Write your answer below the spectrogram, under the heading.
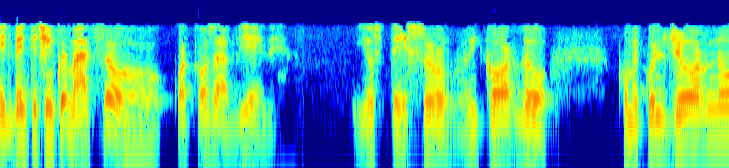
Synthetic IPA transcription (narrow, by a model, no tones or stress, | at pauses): ilvent̪it͡ʃiŋkwemart̪sokwalkɔːzaːvːjɛːne | iːost̪esːorikɔrd̪o | komekweld͡ʒorno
